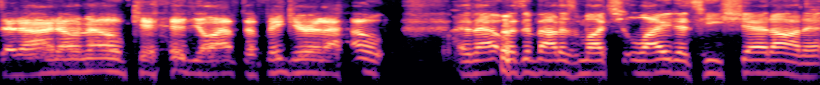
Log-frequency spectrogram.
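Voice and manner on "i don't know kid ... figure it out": gruff, rough delivery. You retell a phone call about your flight itinerary and give the answer, imitating Harley's gruff voice. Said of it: "in his gruffled voice".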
